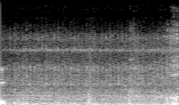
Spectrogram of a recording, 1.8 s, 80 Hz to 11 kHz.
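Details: Honda Civic FD 1.8 that shook and was noisy inside the cabin: after replacing two worn, torn engine supports, steady, even, smooth idle hum with no knock, thump or vibration.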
